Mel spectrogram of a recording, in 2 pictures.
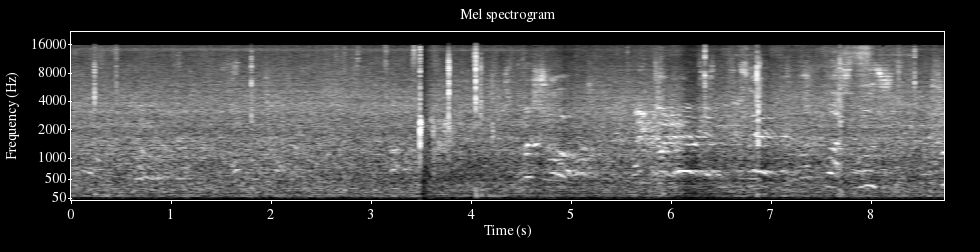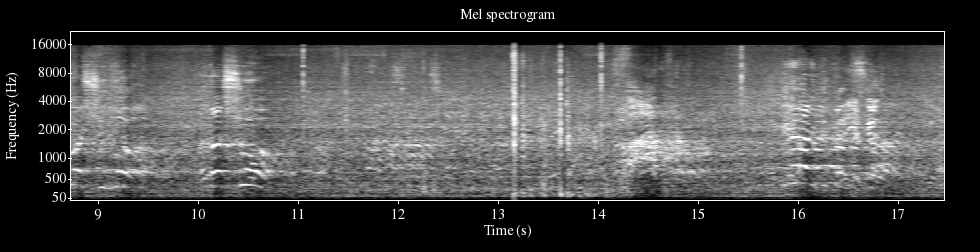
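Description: Echoing shouts of footballers on an indoor pitch, with a few sharp thuds of the ball being kicked, two early on and more near the end, over a steady background rush.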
